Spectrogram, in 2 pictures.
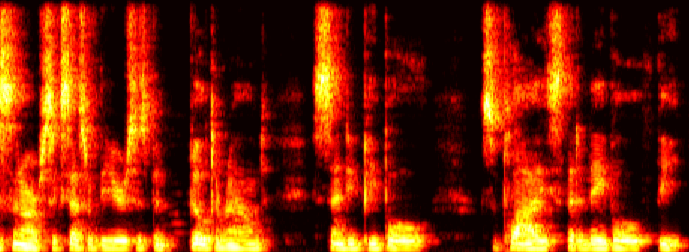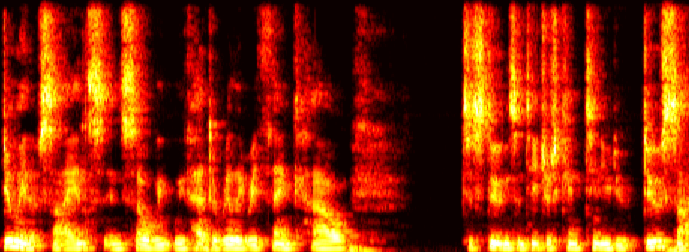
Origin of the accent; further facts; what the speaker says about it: Massachusetts, United States; moved away as an adult; also born or lived in Illinois; I grew up on the East Coast in Massachusetts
